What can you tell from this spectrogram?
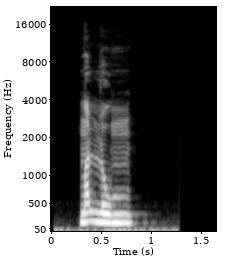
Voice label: "มะลุม", ภาษาโคราช; การละเล่นของเด็กชนิดหนึ่ง

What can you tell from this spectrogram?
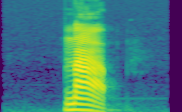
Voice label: "น่านาง", ภาษาโคราช; 1. น้าสะใภ้

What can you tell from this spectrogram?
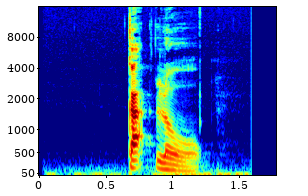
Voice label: "ก้ะโหลก", ภาษาโคราช

